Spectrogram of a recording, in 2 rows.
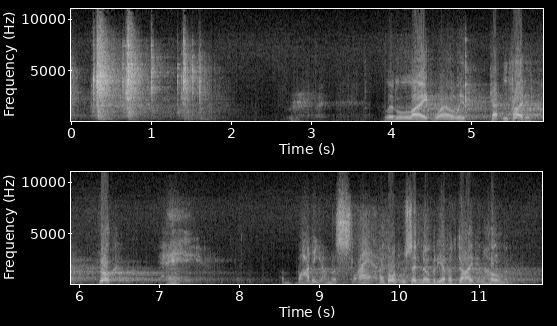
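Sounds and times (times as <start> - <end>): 
door rattling and clunking open: 0.0 - 1.8
speech: 3.9 - 7.5, 8.6 - 11.6.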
